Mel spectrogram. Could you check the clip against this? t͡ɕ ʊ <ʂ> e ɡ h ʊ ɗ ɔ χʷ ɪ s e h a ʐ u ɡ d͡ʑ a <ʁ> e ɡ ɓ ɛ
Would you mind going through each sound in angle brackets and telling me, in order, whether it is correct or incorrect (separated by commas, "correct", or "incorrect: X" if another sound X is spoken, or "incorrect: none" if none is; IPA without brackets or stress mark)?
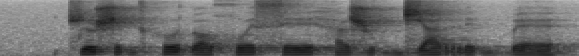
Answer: correct, incorrect: r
